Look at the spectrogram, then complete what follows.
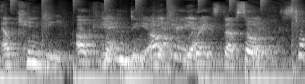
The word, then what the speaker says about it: Elkindiy: Is that how it's pronounced? Elkindiy. Elkindiy.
